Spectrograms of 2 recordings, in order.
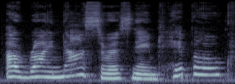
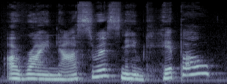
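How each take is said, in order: First: Higher, louder delighted cry; cried out. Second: Said in the usual way. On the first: Acted. Fluffy laughing at the rhino's name, excited cry. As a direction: shout out the joke in delight. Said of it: "Fluffy cried". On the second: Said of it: "Fluffy smiled".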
